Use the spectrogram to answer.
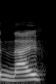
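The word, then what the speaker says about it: knife: जैसे इसमें नाइफ में के साइलेंट है, नी में के साइलेंट है, वैसे कई बार निमोनिया में पी साइलेंट रहता है।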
